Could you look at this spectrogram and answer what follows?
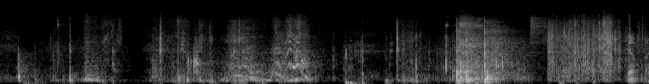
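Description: A BCA backcountry tunnel bag is unzipped, giving several close rasping zipper pulls with short pauses and some fabric rustling between them.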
